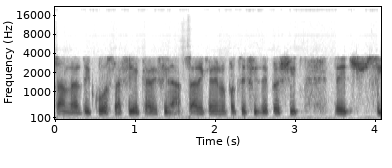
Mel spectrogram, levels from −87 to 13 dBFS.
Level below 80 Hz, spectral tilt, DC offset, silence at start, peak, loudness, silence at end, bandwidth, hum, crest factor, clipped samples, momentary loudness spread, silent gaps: -56 dBFS; -5 dB/octave; under 0.1%; 0 s; -2 dBFS; -17 LUFS; 0 s; 4 kHz; none; 16 dB; under 0.1%; 6 LU; none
